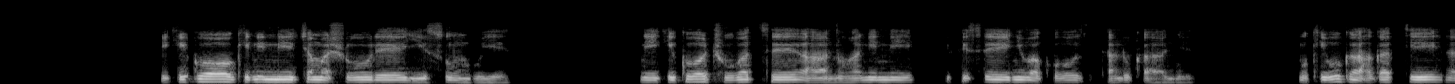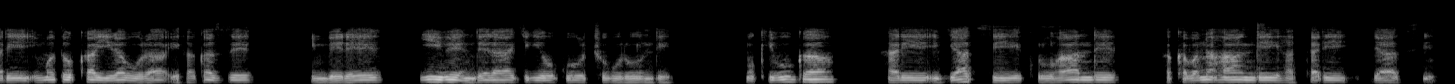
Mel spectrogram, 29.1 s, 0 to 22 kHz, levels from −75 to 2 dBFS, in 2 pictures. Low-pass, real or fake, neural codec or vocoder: 7.2 kHz; fake; codec, 16 kHz, 8 kbps, FreqCodec, larger model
